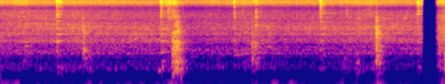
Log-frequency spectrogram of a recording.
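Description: Mixed vegetables with ginger and green chili paste, cooked for a spinach dish, sizzle steadily in a pan. A spatula stirs them and scrapes the pan in sharp clacks every second or so, fairly quiet and near.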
